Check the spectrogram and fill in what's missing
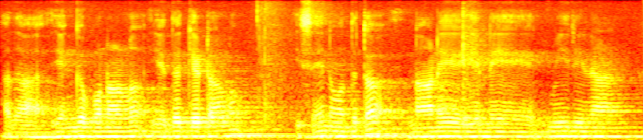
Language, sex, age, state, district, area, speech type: Tamil, male, 18-30, Tamil Nadu, Dharmapuri, rural, spontaneous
